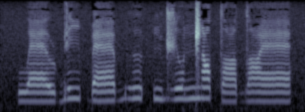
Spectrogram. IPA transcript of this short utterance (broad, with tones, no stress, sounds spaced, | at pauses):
w æː˨ w ɖ i˦ ɓ æ˨˦ bʱ ɯ˦ ʔ n d͡ʒ o˦ ŋ͡ǁ i˦ tˤ i˨ w dˤ æː˦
